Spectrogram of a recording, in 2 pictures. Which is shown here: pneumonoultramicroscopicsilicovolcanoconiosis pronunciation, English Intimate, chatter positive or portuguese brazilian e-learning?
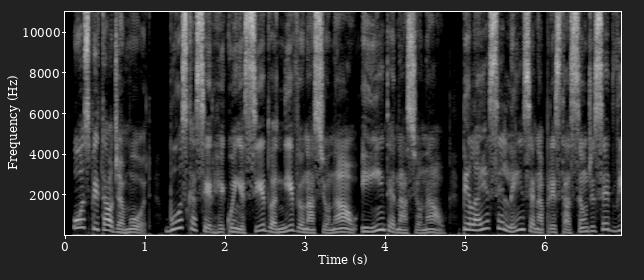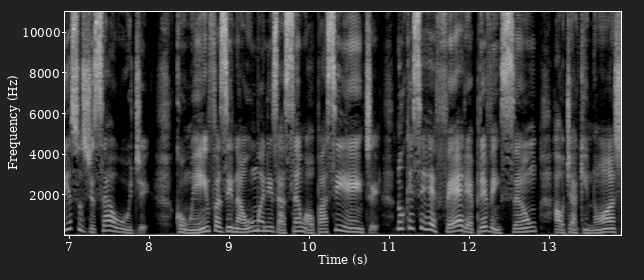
portuguese brazilian e-learning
